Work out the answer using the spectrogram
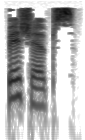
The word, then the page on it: bishops: British English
